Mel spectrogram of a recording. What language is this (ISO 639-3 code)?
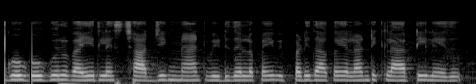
tel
